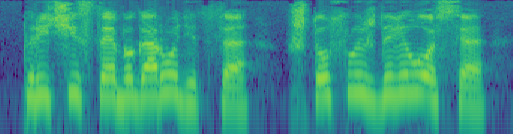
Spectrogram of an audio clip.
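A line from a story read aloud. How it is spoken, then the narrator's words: Princess exclaiming feigned horror. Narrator (Russian): с прекрасно разыгранным ужасом воскликнула царевна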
